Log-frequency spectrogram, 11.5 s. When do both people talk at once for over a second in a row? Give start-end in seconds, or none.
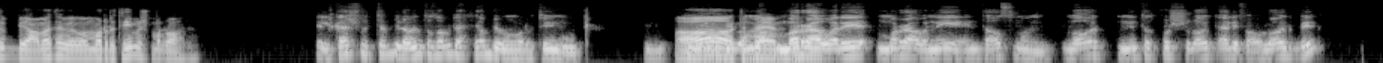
5.7-6.9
